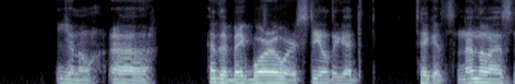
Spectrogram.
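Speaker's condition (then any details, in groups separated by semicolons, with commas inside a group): Cerebral palsy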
